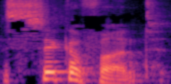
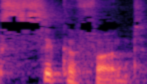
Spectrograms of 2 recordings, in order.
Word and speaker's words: sycophant: The next noun is sycophant, and this noun has three syllables, and the stress is on that first syllable.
